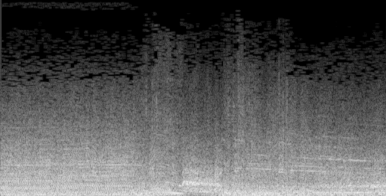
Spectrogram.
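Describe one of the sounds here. A racing car engine drops sharply in pitch as it shifts down, then climbs again.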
